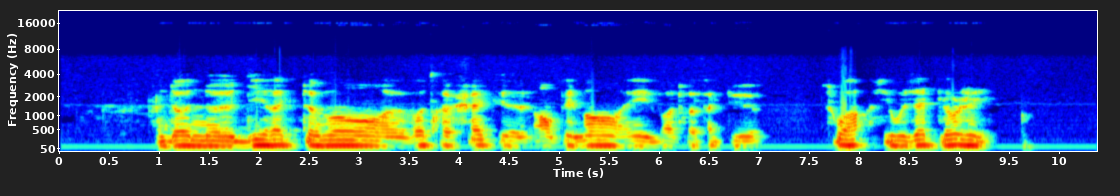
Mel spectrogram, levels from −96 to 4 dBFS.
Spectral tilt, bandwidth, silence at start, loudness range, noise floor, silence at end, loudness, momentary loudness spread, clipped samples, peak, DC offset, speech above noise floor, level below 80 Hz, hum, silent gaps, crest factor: -11.5 dB/octave; 4.2 kHz; 0.95 s; 5 LU; -59 dBFS; 1.1 s; -15 LUFS; 13 LU; under 0.1%; -2 dBFS; under 0.1%; 45 dB; -52 dBFS; none; none; 14 dB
